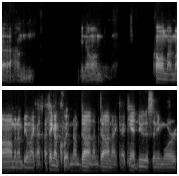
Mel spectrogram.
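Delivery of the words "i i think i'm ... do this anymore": put-on panicked voice. Retelling calling mom about quitting: imitating own past panic. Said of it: "I'm panicking".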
